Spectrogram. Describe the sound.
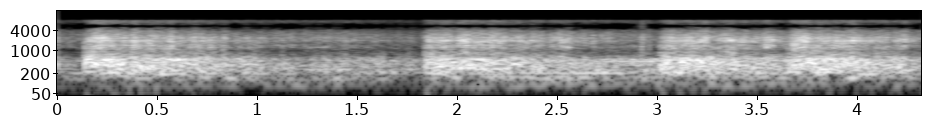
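An anti-aircraft gun fires on command, with a few loud, abrupt reports, each followed by sustained roaring, crackling noise that fills the whole clip and barely fades between shots.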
